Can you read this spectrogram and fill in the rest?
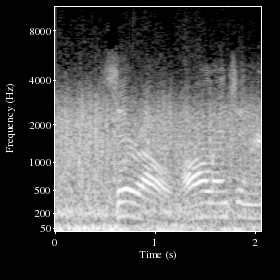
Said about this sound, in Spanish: Todos los motores andando. Tenemos el despegue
